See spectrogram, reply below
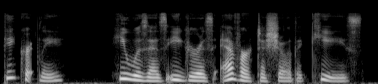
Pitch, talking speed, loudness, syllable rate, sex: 185 Hz, 175 wpm, -18 LUFS, 4.9 syllables/s, female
